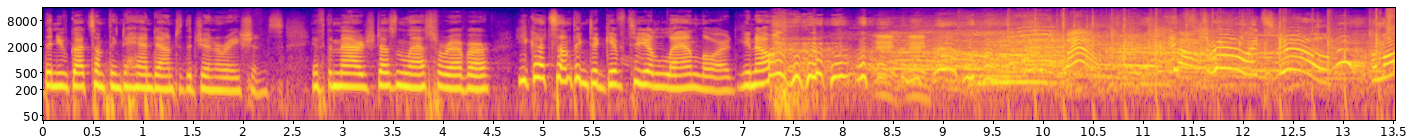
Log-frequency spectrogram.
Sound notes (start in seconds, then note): 8.3 shouting, booing; 9.3 clapping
